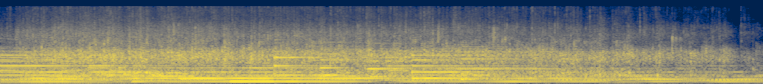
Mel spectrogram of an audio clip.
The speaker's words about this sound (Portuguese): Quantos creem nisso? Um aplauso ao Rei da Glória.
